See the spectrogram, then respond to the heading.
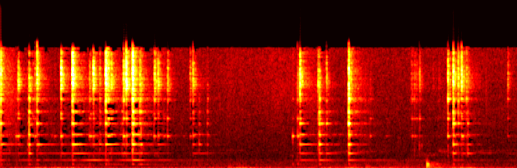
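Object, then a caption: Glass bowl. Long nails tap the sides of an empty, hollow, clear round glass bowl on a short foot, making quick, bright clinks in an irregular rhythm. Each tap is sharp and dies away fast, leaving a faint glassy ring over a low, quiet background.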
